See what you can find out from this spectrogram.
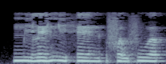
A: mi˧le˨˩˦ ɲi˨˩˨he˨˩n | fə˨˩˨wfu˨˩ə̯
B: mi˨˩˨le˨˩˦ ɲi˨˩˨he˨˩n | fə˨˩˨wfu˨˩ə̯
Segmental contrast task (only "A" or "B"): B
